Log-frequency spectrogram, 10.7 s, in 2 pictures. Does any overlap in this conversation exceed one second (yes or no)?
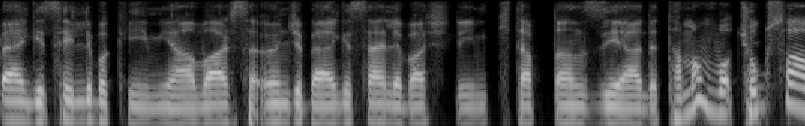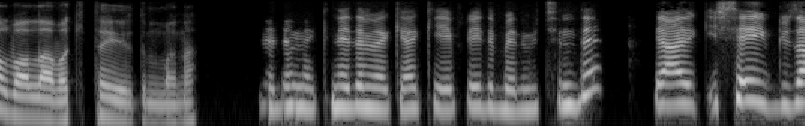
no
